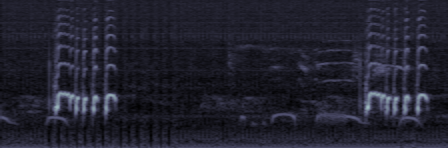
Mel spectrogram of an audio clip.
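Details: An active local zebra dove sings two phrases of rapid, rippling coos about three seconds apart. A steady low rumble of background noise runs throughout, with faint whistles between the phrases.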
